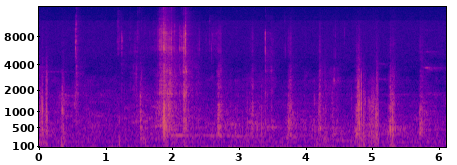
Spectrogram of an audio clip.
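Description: Close-miked eating sounds: a person chewing a mouthful of rice and fish, with scattered wet mouth clicks and smacks, the loudest cluster about two seconds in.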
